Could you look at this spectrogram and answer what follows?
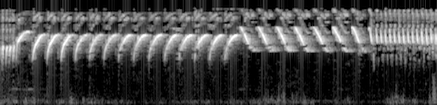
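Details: Loud, clear-voiced loper canary whose singing is said to prompt other canaries to sing: a fast string of rising swept notes about two per second, shifting to a higher, quicker trilled series and ending in a rapid buzzy roll.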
